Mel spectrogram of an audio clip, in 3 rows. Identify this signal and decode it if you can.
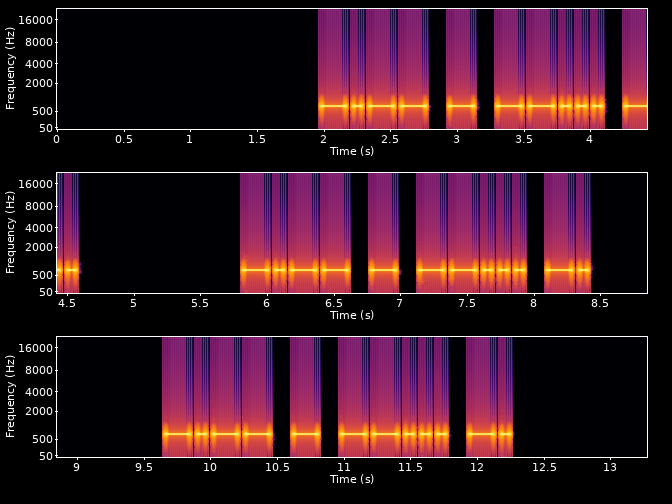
Morse code, heard as a keyed tone, about 21 wpm, 700 Hz. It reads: YT7N YT7N YT7N
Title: DXCC-100 Call Signs - 4 Characters - Repeated 3x - 20wpm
